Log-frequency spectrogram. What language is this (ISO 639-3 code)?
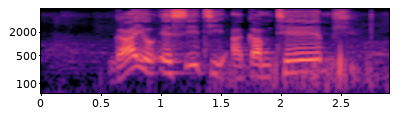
xho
